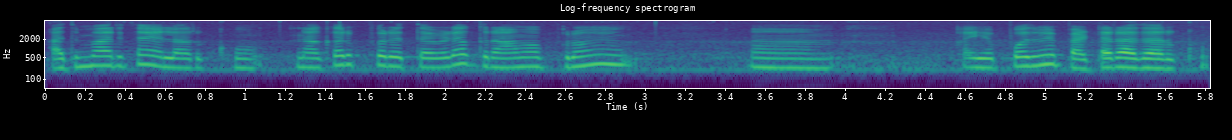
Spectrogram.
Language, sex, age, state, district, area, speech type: Tamil, female, 18-30, Tamil Nadu, Tiruvarur, rural, spontaneous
